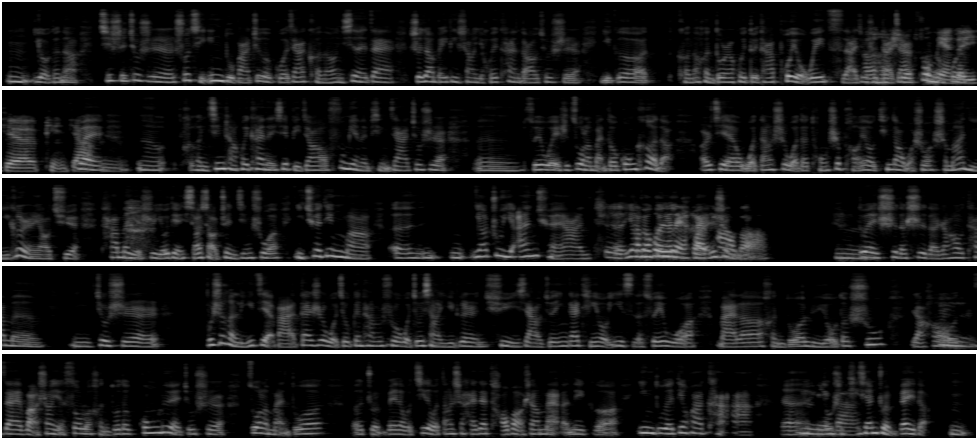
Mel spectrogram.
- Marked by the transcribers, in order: chuckle
- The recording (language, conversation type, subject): Chinese, podcast, 有没有哪次经历让你特别难忘？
